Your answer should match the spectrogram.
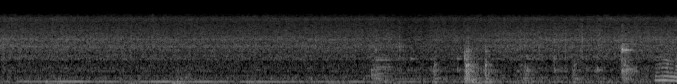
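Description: Vegetables sauté in bacon grease and olive oil, a steady soft sizzle under a few scraping stirs and clicks of a utensil against the pan.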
